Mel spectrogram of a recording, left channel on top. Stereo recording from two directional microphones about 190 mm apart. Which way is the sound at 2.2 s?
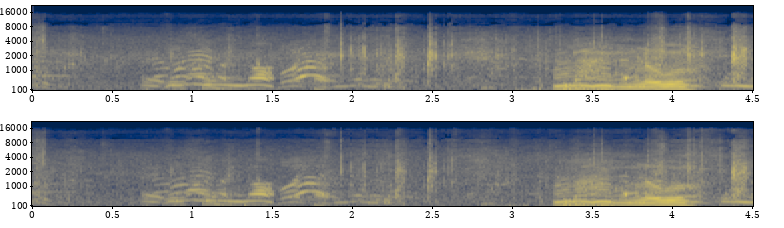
10° left (ahead or behind).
